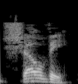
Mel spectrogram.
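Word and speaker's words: Shalvey: Next up, Image, Injection number 8, writer Warren Ellis, art by Declan Slavy. – Shelby. – Thank you. – I talked about him in the... – That's in the right. Okay. My mistake. It looks... It's spelled differently than it sounds.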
